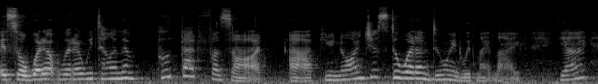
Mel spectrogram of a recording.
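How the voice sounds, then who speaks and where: Audible room echo surrounds a woman with a non-native accent and fairly high pitch. Her pitch swings very widely at a moderate pace. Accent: foreign accent in English. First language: not English. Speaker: relationship coach. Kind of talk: radio interview.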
